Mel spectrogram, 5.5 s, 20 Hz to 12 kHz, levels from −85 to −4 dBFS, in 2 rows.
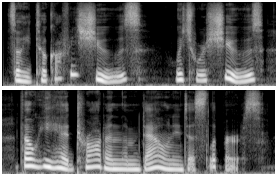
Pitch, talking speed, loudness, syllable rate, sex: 195 Hz, 185 wpm, -19 LUFS, 4.5 syllables/s, female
